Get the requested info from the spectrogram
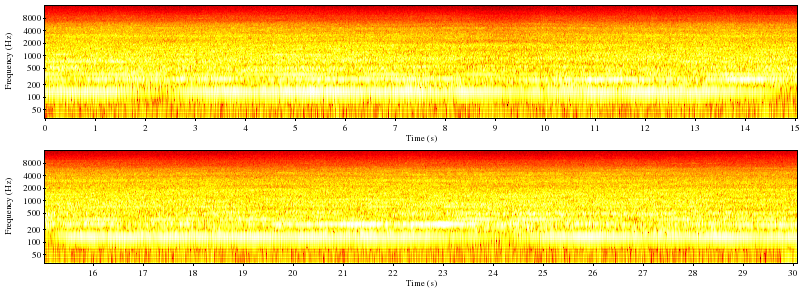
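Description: Vintage Hoover Caddy upright vacuum cleaner running steadily as it is pushed back and forth over carpet: a constant motor hum over a rush of air. The hum wavers briefly a few times.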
